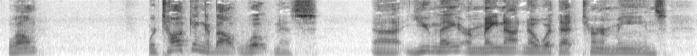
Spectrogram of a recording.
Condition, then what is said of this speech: No condition.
